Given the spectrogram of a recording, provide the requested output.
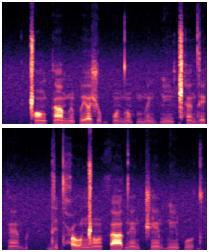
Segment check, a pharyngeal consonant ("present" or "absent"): present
